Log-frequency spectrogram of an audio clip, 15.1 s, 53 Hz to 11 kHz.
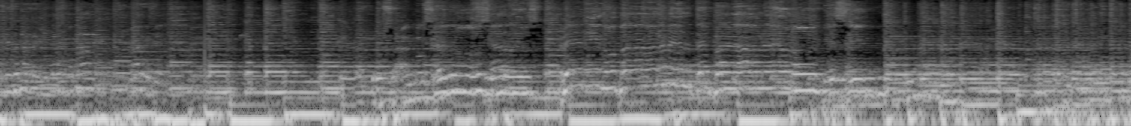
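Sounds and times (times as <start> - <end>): person singing: 0.0 - 2.9, 4.5 - 12.5
heavy bass: 0.0 - 15.0
plucked guitar: 0.0 - 15.0.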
